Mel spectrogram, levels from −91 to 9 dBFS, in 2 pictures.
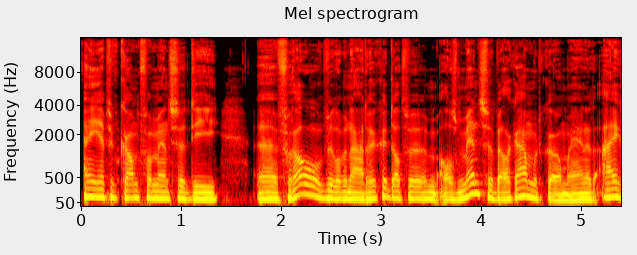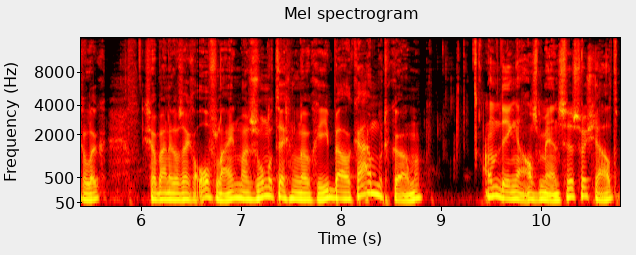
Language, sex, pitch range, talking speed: Dutch, male, 100-120 Hz, 235 wpm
